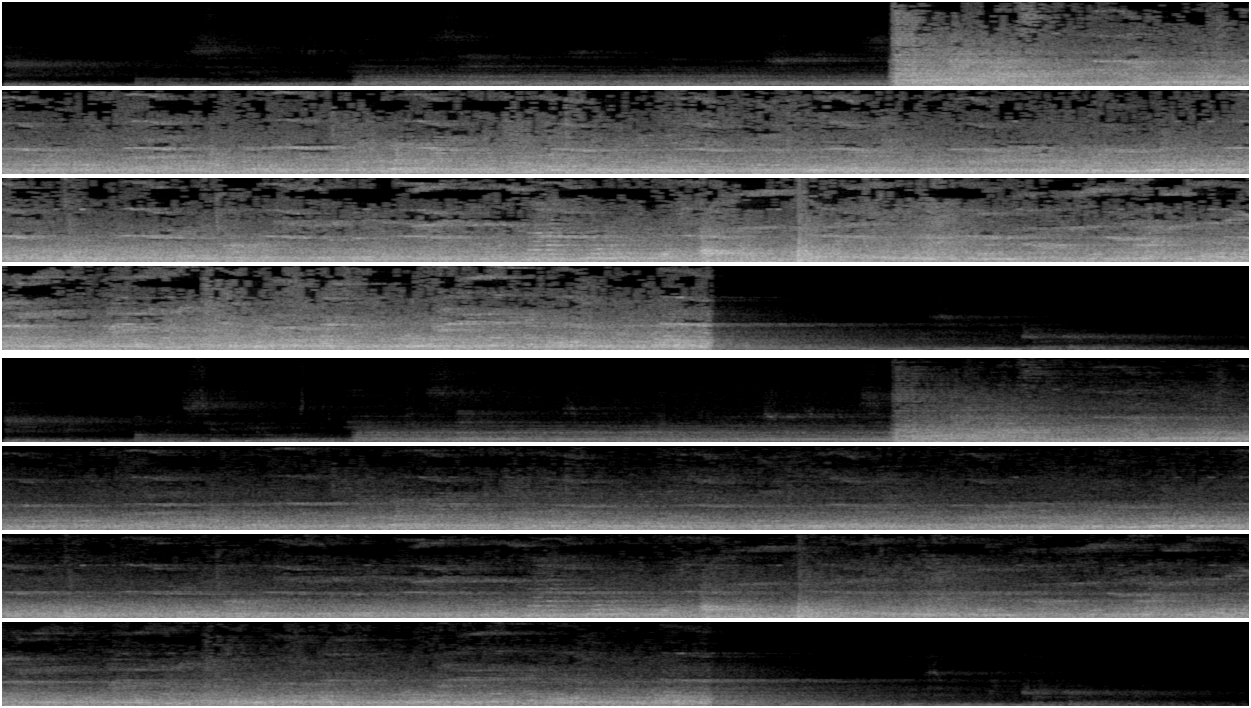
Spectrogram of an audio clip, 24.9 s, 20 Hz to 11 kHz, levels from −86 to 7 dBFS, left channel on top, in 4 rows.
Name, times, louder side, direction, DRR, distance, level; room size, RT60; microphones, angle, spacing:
voice 1, 0.0-6.3 6.6-7.1 21.0-24.4, equal, 45° right, -3 dB, 3.5 m, -55 dB
voice 2, 1.1-1.4 10.6-18.8 19.2-20.6, equal, ahead, -5 dB, 7.8 m, -52 dB
sound 1, 1.7-19.3, right 2 dB, 65° right, 1.4 m, -47 dB
sound 2, 4.4-22.3, left 7 dB, 70° left, 0.5 m, -25 dB
25.0 x 18.5 x 9.8 m, 2.6 s
head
